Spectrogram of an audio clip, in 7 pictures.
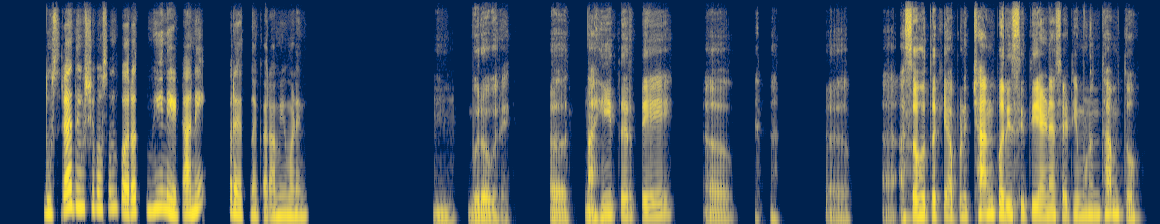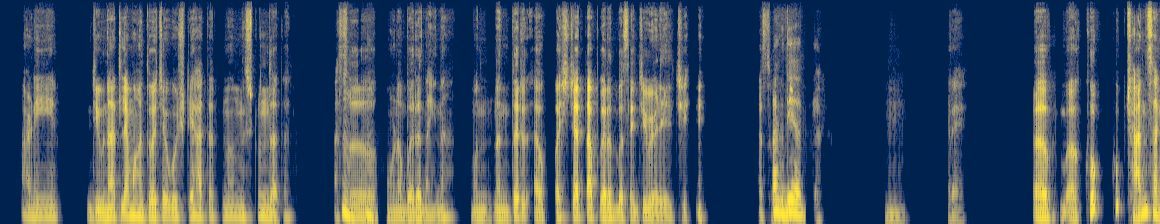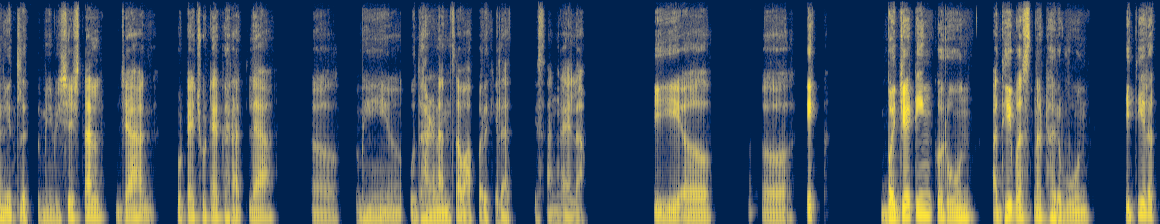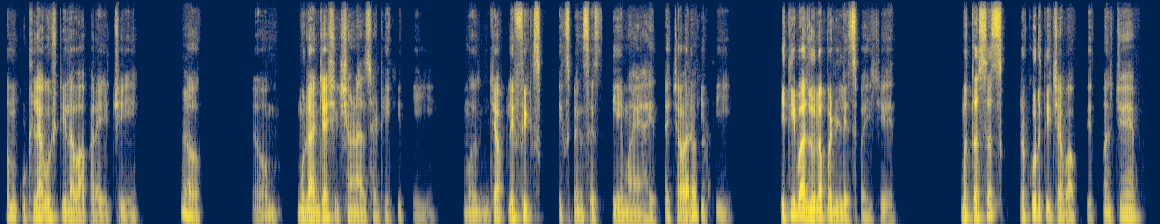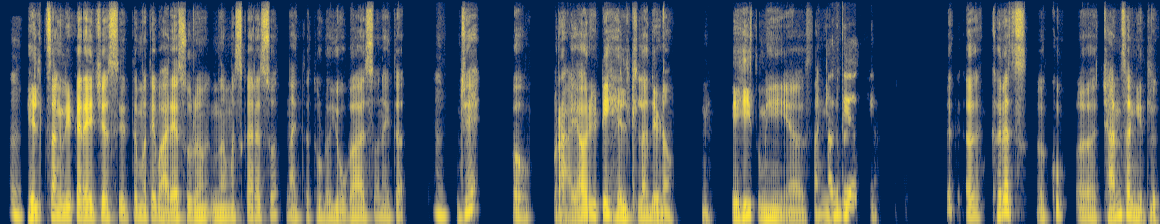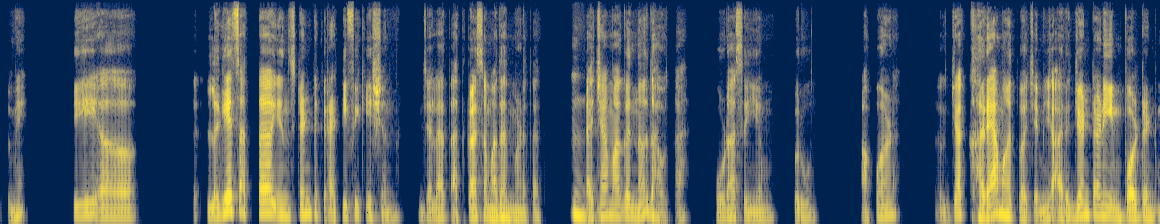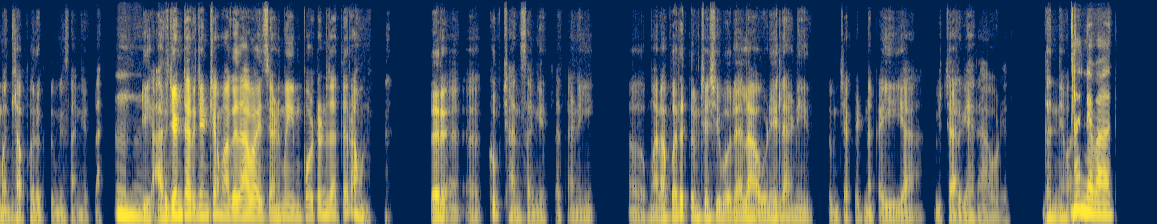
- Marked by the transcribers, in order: unintelligible speech; chuckle; in English: "फिक्स एक्सपेन्सेस, ईएमआय"; "बारा" said as "वाऱ्या"; in English: "प्रायोरिटी"; in English: "इन्स्टंट ग्रॅटिफिकेशन"; in English: "इम्पोर्टंट"; in English: "इम्पोर्टंट"; other background noise
- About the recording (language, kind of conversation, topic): Marathi, podcast, तात्काळ समाधान आणि दीर्घकालीन वाढ यांचा तोल कसा सांभाळतोस?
